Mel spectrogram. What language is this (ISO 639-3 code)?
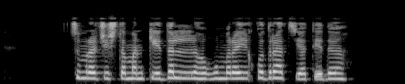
pus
